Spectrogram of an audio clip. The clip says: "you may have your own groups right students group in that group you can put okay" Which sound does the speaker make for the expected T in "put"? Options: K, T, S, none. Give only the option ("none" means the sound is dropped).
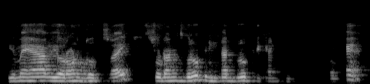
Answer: none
